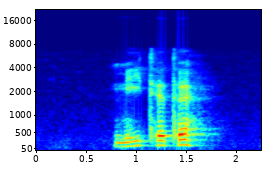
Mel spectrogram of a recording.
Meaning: inflection of mieten: 1. first/third-person singular preterite 2. first/third-person singular subjunctive II
- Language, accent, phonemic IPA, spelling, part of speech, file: German, Austria, /ˈmiːtətə/, mietete, verb, De-at-mietete.ogg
